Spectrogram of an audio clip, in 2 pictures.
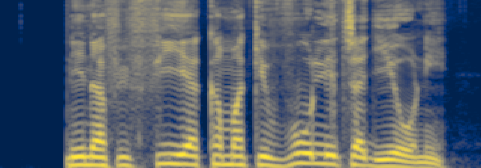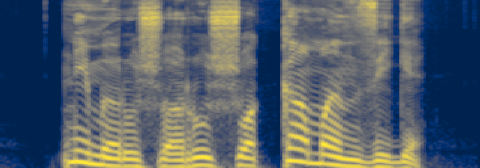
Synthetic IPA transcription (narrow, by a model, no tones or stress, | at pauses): ninafifiakamakivulit͡ʃaʄiɔnḭ | nimɛɾuʃwaɾuʃwakamanziɠɛ̰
